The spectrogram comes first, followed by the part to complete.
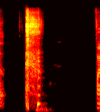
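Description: A man clears his throat once, a short burst about half a second in, lasting about half a second.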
